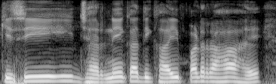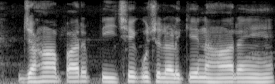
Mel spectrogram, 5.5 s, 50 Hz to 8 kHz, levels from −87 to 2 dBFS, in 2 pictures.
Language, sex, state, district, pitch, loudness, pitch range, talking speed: Hindi, male, Madhya Pradesh, Katni, 150 Hz, -12 LUFS, 140-155 Hz, 165 wpm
